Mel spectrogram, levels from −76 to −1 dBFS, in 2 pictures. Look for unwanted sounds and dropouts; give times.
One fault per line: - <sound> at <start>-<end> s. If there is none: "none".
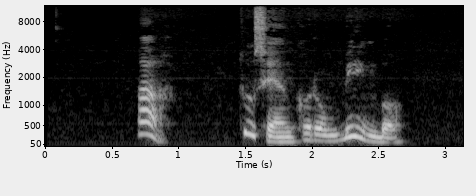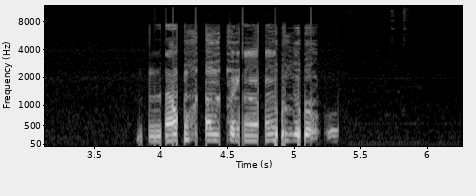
- cough at 3.8-5.4 s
